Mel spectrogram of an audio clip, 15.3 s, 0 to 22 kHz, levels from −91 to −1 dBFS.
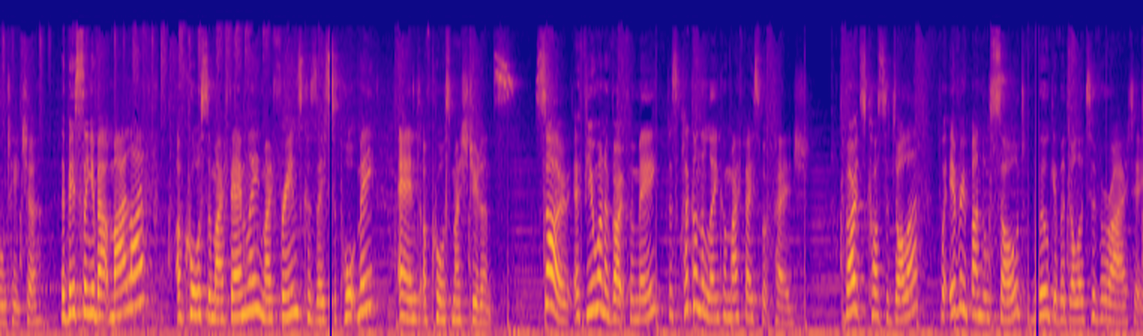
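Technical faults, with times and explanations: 4.40–4.43 s and 13.81–13.86 s, gap at a join of encoded pieces: The sound drops out twice, for about 32 ms and then 48 ms, and resumes exactly where it left off. The edges of each gap are smeared by the codec. The audio was likely encoded in separate pieces and joined untrimmed. The encoder's start-up silence and the padding on each piece's last frame were left in, and they land as short holes in otherwise continuous sound.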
